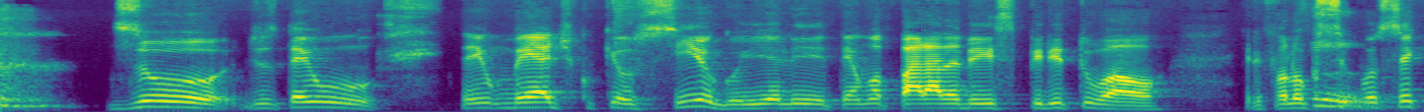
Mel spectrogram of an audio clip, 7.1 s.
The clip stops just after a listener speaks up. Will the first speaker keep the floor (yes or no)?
yes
